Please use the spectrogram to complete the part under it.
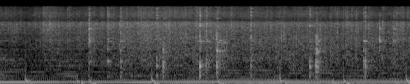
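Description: Quinoa and other ingredients stir-fry in an oiled skillet, a loud close sizzle broken by repeated rhythmic spatula scrapes and clacks against the pan, with no talking.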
